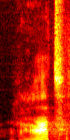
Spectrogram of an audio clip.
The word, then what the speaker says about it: Rad: Es gibt das Wort Rat, das wird immer Rat ausgesprochen, also immer mit langem A und T hinten, aber unterschiedlich geschrieben. Einmal mit D und einmal mit T.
